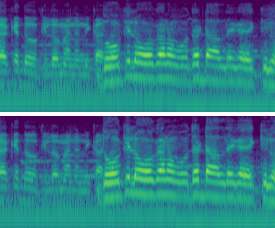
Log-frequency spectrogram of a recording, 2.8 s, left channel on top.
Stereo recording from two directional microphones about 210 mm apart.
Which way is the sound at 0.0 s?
10° left (ahead or behind).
